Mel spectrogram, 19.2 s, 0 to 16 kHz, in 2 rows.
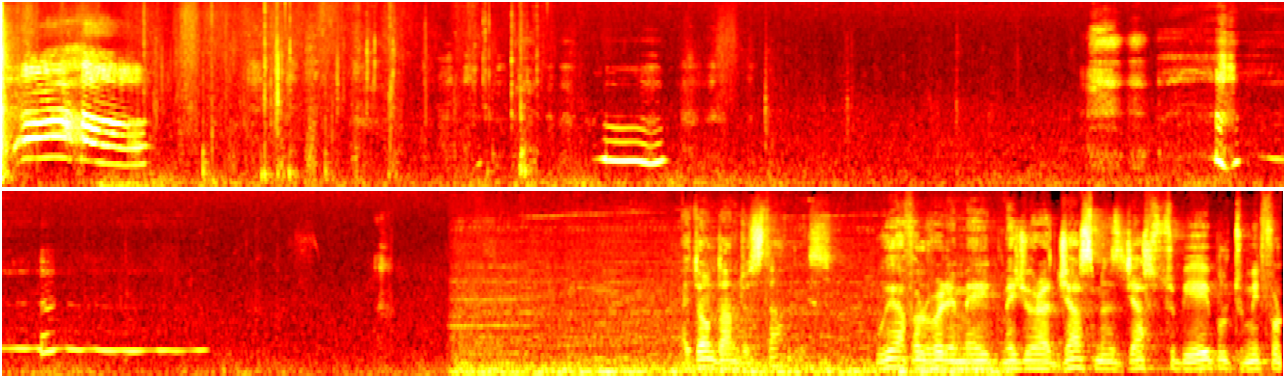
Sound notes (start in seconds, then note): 0.0 crying out; 3.3 crying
